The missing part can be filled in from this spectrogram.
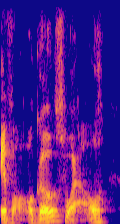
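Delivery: slow radio-host, countdown-show announcer voice like a DJ. Saying he sounded like a countdown host, Casey Kasem voice. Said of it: "[name] doing his best impression of Casey Kasem".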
